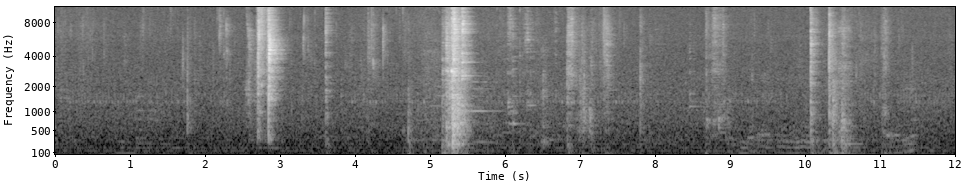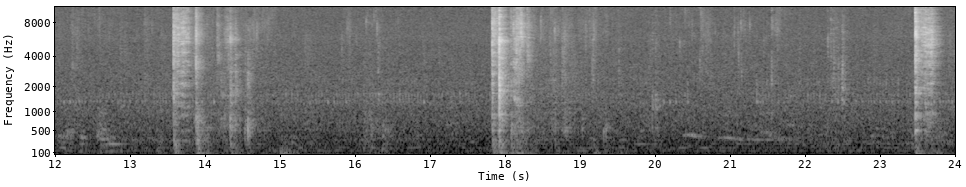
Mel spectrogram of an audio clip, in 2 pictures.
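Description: Metal slotted skimmer knocking and scraping against a stainless steel pot while cooked rice is stirred and scooped out. About six sharp clanks come a few seconds apart, with faint scraping between them.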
